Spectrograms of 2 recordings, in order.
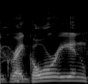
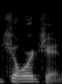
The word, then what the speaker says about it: Gregorian: okay here's the problem I mispronounced the word it's the Gregorian calendar yes I figured that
